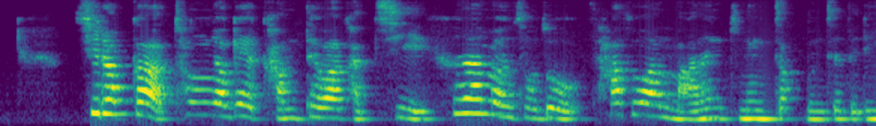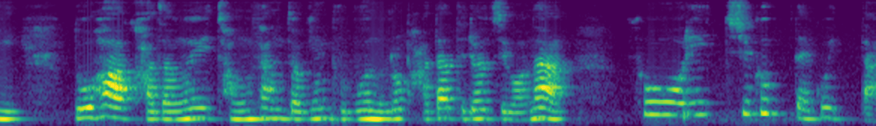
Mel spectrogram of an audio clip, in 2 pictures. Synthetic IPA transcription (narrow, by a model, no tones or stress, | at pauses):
ɕʰiɾjʌk̚k͈at͡ɕʰʌŋɲʌɡe̞kamtʰe̞wakat͡ɕʰihɯnɦamjʌnsʰʌdosʰasʰoɦanmanɯnkinɦeŋt͡ɕ͈ʌk̚mund͡ʑe̞dɯɾinoɦakwad͡ʑʌŋet͡ɕʌŋsʰaŋd͡ʑʌɡinpubunɯɾopadadɯɾjʌd͡ʑiɡʌna | sʰoːɾit͡ɕʰiɡɯp̚t͈we̞ɡoit̚t͈a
